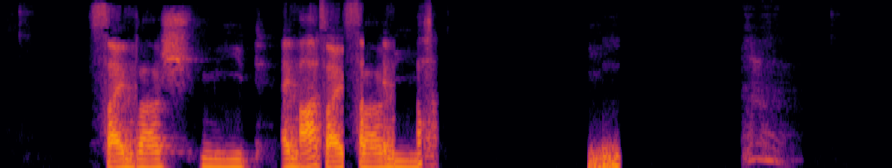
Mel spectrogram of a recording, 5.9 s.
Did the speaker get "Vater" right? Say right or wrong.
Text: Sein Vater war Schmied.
wrong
